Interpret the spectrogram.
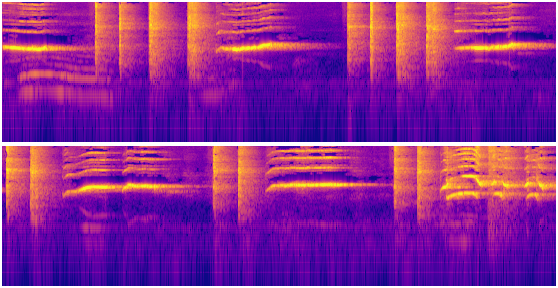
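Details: White-rumped shama morning song aimed at getting a silent shama to sing: long, clear, level or slightly rising whistles, broken by sharp clicking notes, with rich ringing overtones.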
